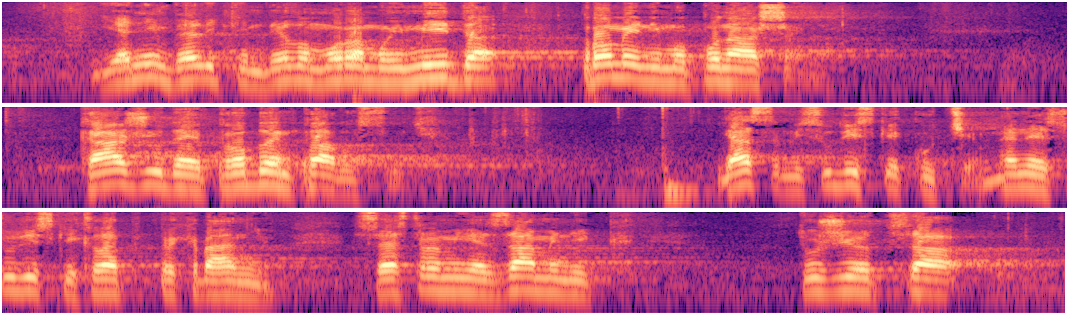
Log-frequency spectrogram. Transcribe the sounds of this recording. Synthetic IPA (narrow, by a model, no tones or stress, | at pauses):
jed̪nimʋe̞likimd̪eːlo̞mːo̞ːɾamo̞imiːd̪apɾo̞meːnimo̞po̞naːʃa̰ːɲḛ | kaːʒud̪aje̞pɾo̞blempɾaʋo̞sṵːd͡ʑḁ | jaːsamizsud̪ijske̞kut͡ɕe̞̰menejesud̪ijskixleppːɾexɾaːniose̞st̪ɾamije̞zaːme̞nik | t̪uʒijo̞t̪sa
